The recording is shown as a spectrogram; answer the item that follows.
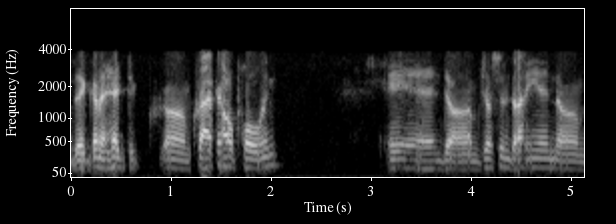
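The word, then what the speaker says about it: Kraków: And it was titled Krakow. Krakow. Am I saying it right? Krakow. Krakow. – Krakow.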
